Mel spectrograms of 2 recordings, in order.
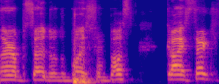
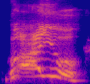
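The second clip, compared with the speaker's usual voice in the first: booming Schwarzenegger-style demand, much higher and louder; Arnie voice; 5 dB louder than usual. Retold or imitated. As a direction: bark it like an action hero. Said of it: "Like Arnie".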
